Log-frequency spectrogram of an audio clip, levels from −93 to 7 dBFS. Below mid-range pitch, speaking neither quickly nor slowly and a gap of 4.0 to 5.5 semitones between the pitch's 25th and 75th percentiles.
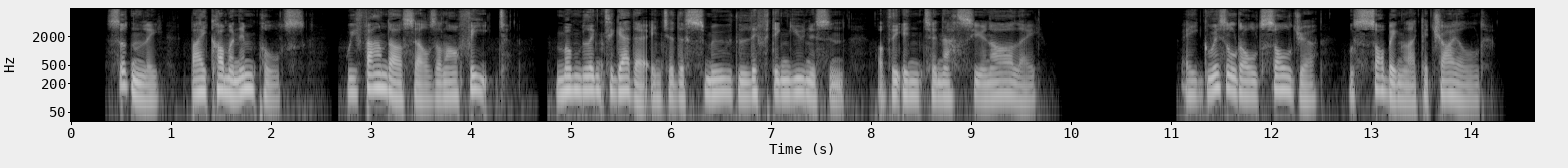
No: low, 115 Hz; slow, 120 wpm; average, 4.3 semitones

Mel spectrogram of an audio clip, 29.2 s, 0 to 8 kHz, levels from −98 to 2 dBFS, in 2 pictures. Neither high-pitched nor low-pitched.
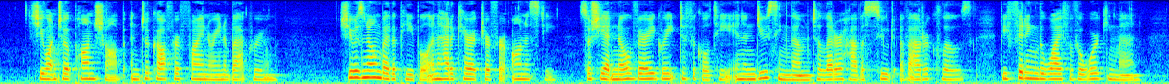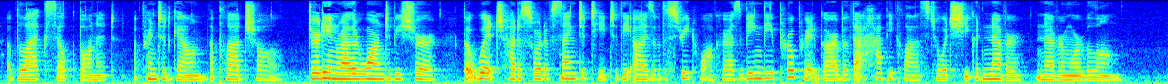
Yes: medium, 180 Hz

